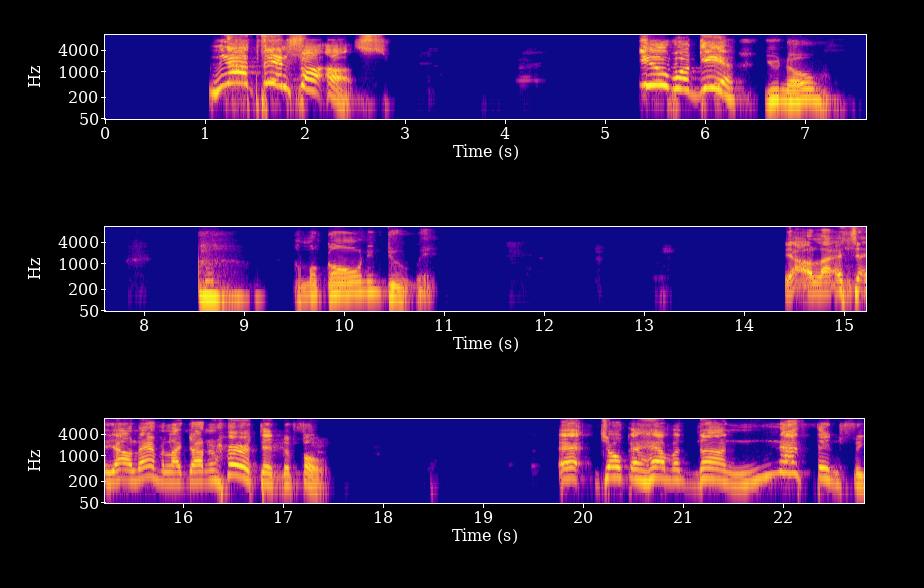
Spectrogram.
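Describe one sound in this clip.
A man preaches with animation through a microphone and loudspeakers, in bursts with pauses between.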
